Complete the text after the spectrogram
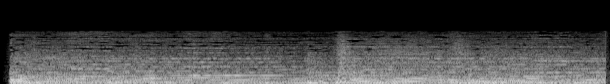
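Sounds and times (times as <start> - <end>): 
storm in Africa: 0.1 - 6.0.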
